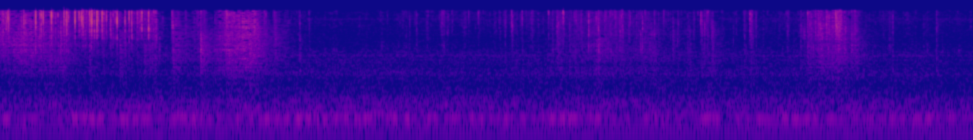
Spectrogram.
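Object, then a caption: Soap bar scraped with a small blade. A small metal blade scrapes and cuts into the surface of a hand-sized, solid rectangular bar of pink and white striped soap held in the hand, shaving off small pieces. Dry, crinkly scraping bursts with a bright hiss come strongest early on and again near the end, over a steady low hum.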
